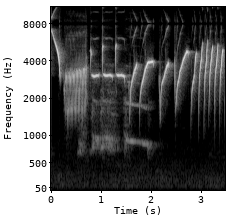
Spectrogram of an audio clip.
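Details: Canary song to prompt other canaries to sing: a falling whistle into a harsh buzzy note, short flat whistles, rising whistled slurs and a closing quick trill.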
